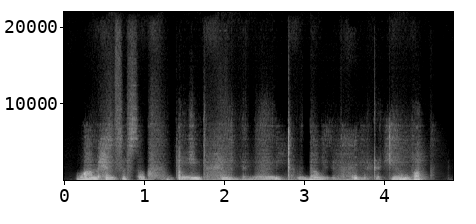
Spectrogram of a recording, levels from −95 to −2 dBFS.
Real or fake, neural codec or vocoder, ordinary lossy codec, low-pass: fake; codec, 44.1 kHz, 0.9 kbps, DAC; none; none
